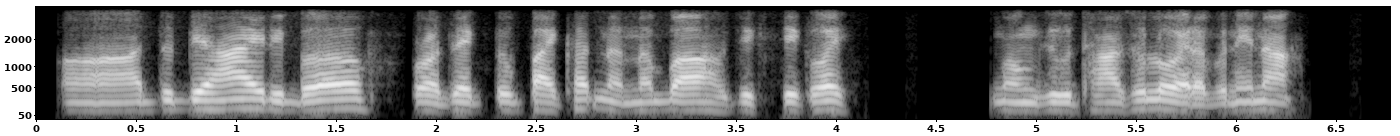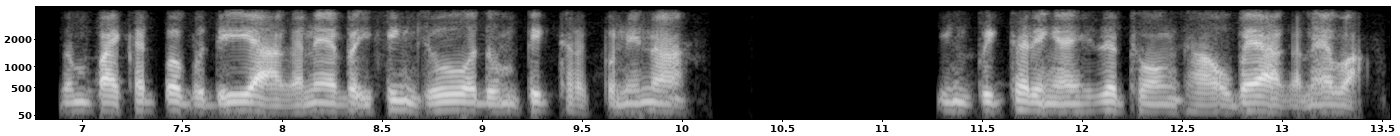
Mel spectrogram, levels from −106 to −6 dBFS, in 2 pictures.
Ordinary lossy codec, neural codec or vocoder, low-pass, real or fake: none; vocoder, 44.1 kHz, 128 mel bands, Pupu-Vocoder; 3.6 kHz; fake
